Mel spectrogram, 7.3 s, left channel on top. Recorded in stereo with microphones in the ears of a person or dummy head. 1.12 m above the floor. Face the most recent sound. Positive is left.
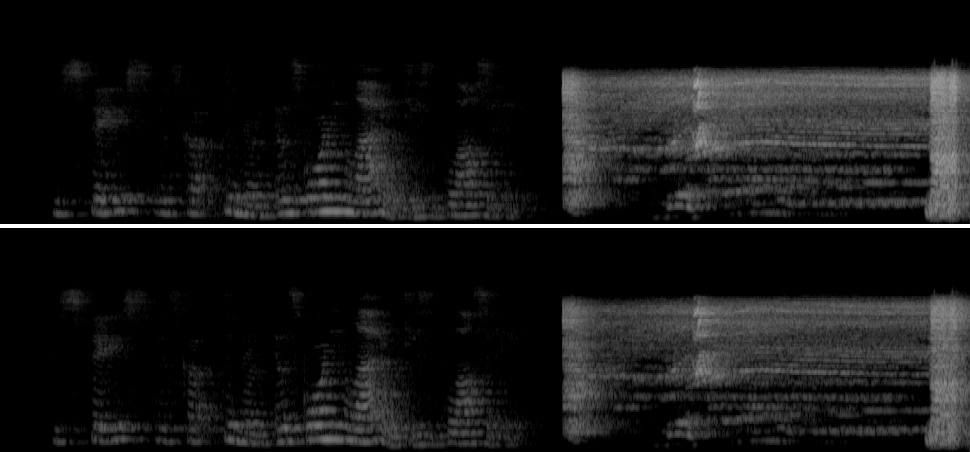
turn(degrees=10)  # may be behind; listen again after turning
